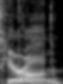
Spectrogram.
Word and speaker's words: Huron: Lake Huron is not Heron? Is it Huron? It's Huron. Oh, it's a U, yeah.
